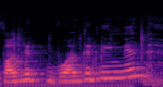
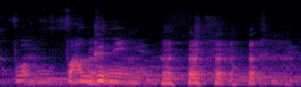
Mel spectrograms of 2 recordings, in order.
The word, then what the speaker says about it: Wageningen: I don't think I can pronounce it well. Wageningen?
